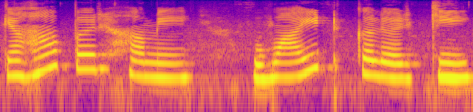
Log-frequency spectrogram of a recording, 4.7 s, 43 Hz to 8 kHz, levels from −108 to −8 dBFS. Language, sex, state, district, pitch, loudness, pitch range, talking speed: Hindi, male, Punjab, Fazilka, 220 Hz, -13 LUFS, 210-285 Hz, 75 wpm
